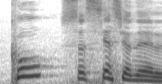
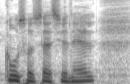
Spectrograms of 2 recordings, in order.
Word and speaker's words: consociationnelle: concept de société démocratique coociationnelle est-ce que je le prononce comme il faut c'est le terme en terme bon c'est c'est quand on parle de société démocratique consociationnelle c'est un terme qui est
